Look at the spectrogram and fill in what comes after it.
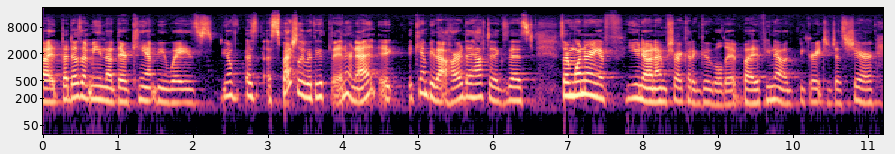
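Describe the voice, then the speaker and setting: A woman speaks shakily at a fairly quick pace with ordinary pitch variation. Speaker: audience member asking question, surgeon. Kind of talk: conference Q&A question. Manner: shaky voice.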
